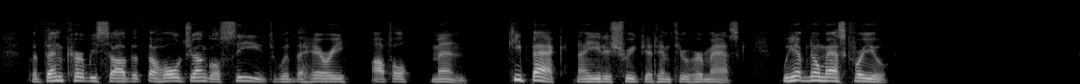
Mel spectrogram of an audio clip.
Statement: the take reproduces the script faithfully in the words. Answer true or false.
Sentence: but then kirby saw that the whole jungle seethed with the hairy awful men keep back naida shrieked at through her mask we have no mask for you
false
